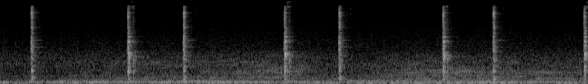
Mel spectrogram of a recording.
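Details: 1997 Geo Metro no-start: sharp single clicks at uneven intervals, about one every second or two, with no cranking. New starter already fitted and clutch switch bypassed without effect; ignition-switch-to-starter wire reported solid and clean.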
